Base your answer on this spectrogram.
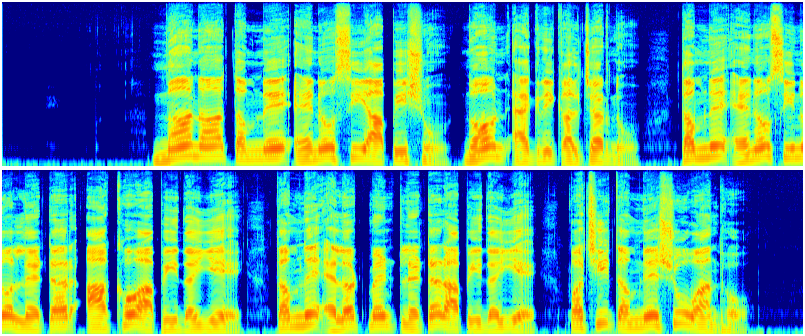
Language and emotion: Gujarati, neutral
